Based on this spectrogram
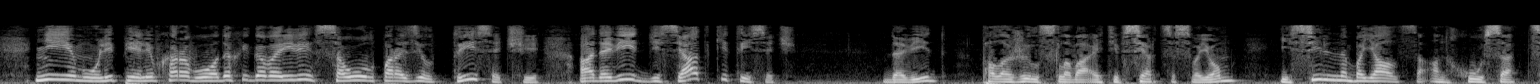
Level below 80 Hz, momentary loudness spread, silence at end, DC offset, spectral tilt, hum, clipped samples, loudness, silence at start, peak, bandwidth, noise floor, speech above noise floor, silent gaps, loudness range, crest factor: -36 dBFS; 9 LU; 0 s; under 0.1%; -5.5 dB/octave; none; under 0.1%; -17 LUFS; 0 s; -2 dBFS; 6.6 kHz; -39 dBFS; 22 dB; none; 4 LU; 14 dB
